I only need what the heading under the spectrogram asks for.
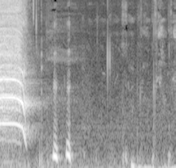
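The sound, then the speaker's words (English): A goat lets out one short, loud, harsh scream that drops in pitch as it cuts off, followed by a couple of soft thumps and near quiet. “how about the goat that's on that famous screaming goat on Facebook?”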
